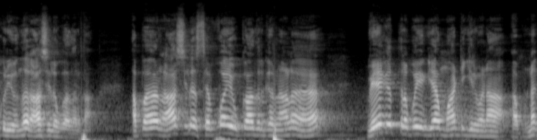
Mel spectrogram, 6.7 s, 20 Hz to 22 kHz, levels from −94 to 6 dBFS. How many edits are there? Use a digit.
0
